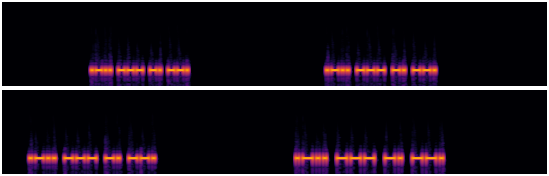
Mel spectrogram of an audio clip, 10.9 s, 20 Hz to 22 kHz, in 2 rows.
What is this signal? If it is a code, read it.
Morse code, heard as a keyed tone, about 44 wpm, 700 Hz. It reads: LONG LONG LONG LONG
